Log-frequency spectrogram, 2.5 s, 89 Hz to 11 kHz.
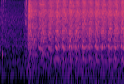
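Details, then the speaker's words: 2003 Honda Civic EX after steering lock assembly replacement with new immobilizer and new keys: starter cranks steadily but the engine never catches, immobilizer light flashing; crank no start, key not yet programmed. "Now, it's not going to start. You can see the immobilizer key flashing."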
